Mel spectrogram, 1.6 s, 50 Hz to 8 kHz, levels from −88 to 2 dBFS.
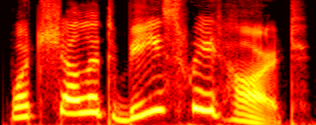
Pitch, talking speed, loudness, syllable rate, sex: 265 Hz, 190 wpm, -16 LUFS, 4.1 syllables/s, male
